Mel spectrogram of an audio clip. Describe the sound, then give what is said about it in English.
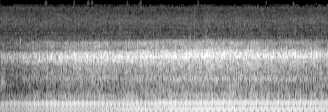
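A car engine hums steadily at a low, even pitch as the car, carrying three silent people, reaches the outskirts of a town; it runs continuously with no voices, the drone holding constant throughout. “It's about an hour later now, and a car with three very silent people in it has just reached the outskirts of the town.”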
